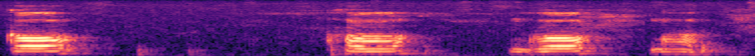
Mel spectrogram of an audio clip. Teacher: कंठ्य स्पर्श व्यंजन ध्वनि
